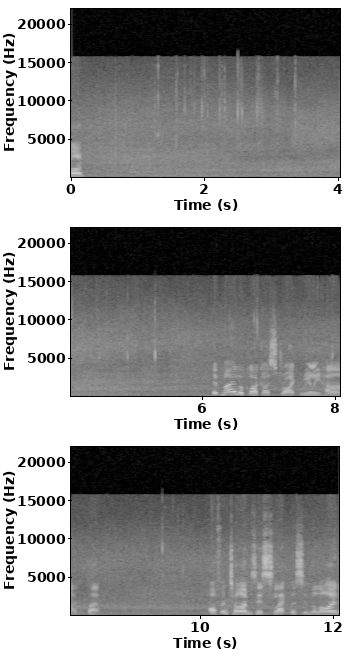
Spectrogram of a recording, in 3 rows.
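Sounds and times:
strong wind: 0.0s - 6.3s.

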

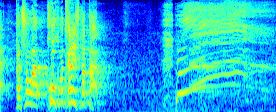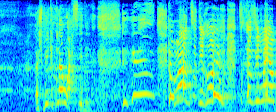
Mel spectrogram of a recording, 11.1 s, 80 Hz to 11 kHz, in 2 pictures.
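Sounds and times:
man wailing and sobbing: 3.5s - 6.7s, 7.7s - 11.0s.

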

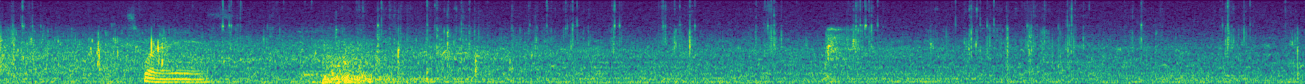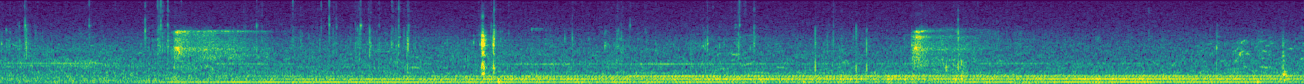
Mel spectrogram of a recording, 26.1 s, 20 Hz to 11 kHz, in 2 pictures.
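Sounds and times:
fishing tackle clicks and rustles: 0.0s - 23.2s
low steady hum: 0.0s - 26.0s.

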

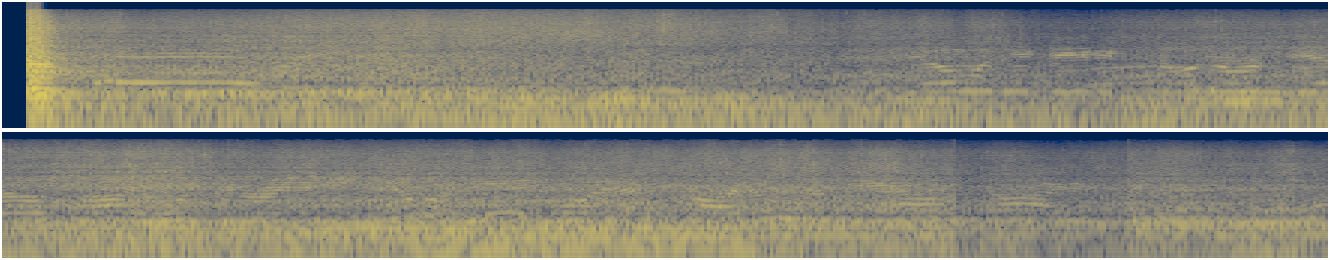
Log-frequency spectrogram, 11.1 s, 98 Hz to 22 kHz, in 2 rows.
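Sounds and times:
race car engines running hard: 0.1s - 11.0s.

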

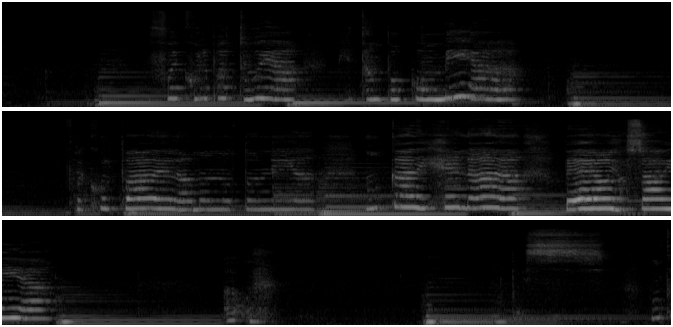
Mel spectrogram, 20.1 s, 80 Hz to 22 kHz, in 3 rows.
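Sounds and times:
strummed acoustic guitar: 0.4s - 15.6s, 17.6s - 20.0s
woman singing: 1.4s - 5.3s, 7.3s - 14.0s, 18.4s - 20.0s.

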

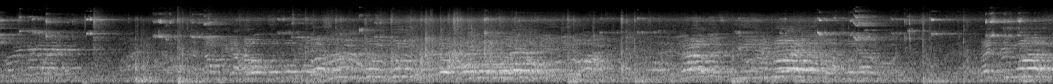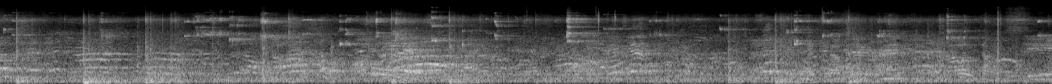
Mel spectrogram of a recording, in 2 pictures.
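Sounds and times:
spectators chattering: 0.0s - 21.0s
basketball bouncing on hardwood: 11.4s - 12.2s.

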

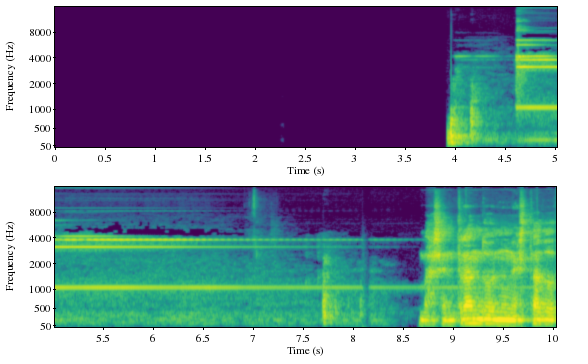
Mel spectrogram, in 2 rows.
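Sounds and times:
small bell ringing: 4.0s - 9.1s.

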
